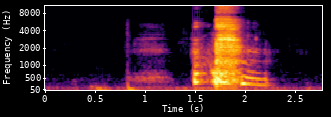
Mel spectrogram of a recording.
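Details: A female with a cold sneezing: a few quick catching breaths build up to one loud, voiced sneeze. Sneeze.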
